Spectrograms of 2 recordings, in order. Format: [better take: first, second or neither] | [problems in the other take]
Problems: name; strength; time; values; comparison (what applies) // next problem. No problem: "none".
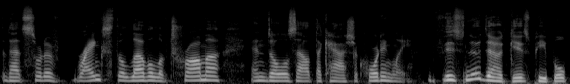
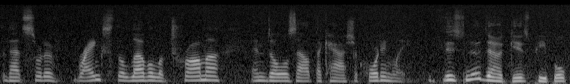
first | hiss; noticeable; throughout; 15 dB below the speech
